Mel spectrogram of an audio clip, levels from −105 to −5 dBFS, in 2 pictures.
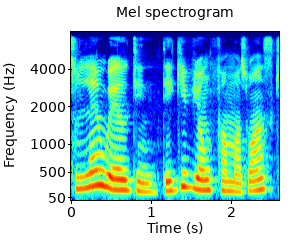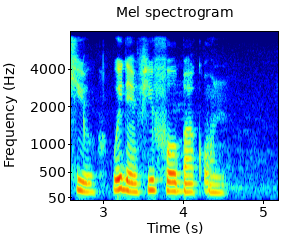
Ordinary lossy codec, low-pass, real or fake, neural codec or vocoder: none; 7.2 kHz; real; none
